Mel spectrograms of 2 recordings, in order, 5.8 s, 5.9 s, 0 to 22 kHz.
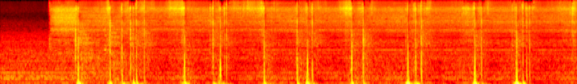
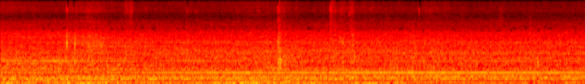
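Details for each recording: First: Yes Welder MIG-205DS multiprocess welder, MIG welding with about 0.030 in tip: the arc crackles in uneven bursts, catching then dropping out, an inconsistent arc. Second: Yes Welder MIG-205DS MIG welding at max setting 24: steady even arc hiss with faint constant hum, no sputtering or popping; running cleanly after inconsistent arc at lower setting.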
